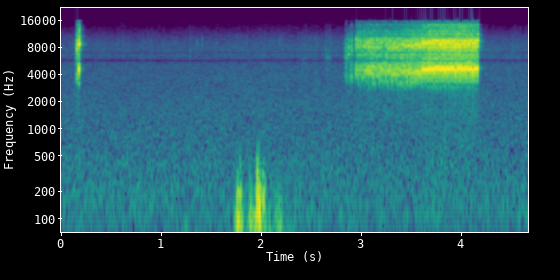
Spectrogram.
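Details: Calling song of the bush-cricket Gampsocleis schelkovnikovae, recorded at Letea, Romania, on the night of 11–12 September 2012: after a brief click and a few low thumps, one loud, very high, hissing buzz lasts about 1.3 seconds, swelling toward its end.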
